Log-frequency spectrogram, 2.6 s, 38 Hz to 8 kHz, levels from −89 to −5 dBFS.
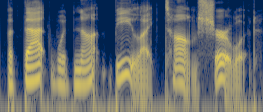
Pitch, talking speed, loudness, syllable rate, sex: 160 Hz, 185 wpm, -20 LUFS, 3.6 syllables/s, female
